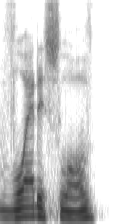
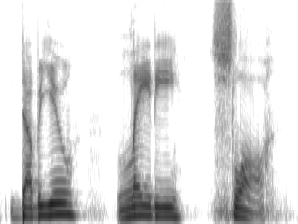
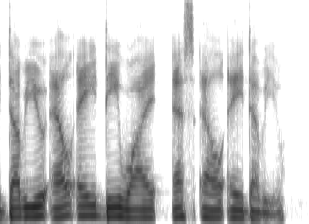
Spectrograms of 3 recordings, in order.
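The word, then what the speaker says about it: Władysław: I think it's called Vladislav, but it's pronounced W Lady Slaw. Literally W L A D Y S L A W, W Lady Slaw.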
